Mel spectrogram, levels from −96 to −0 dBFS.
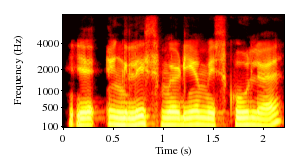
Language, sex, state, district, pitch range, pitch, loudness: Hindi, male, Bihar, Saran, 125-135 Hz, 130 Hz, -14 LUFS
